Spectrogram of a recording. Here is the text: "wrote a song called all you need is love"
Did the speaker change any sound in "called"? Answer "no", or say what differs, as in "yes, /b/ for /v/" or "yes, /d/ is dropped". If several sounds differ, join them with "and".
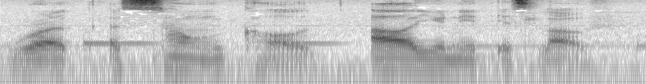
no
